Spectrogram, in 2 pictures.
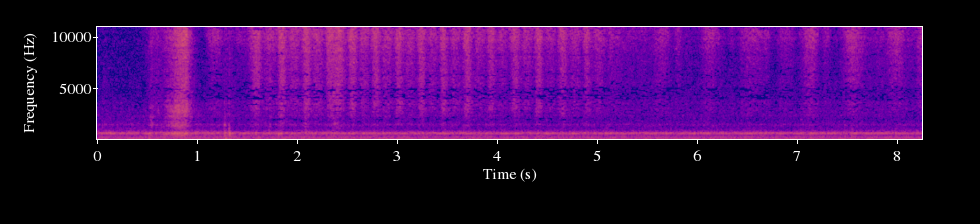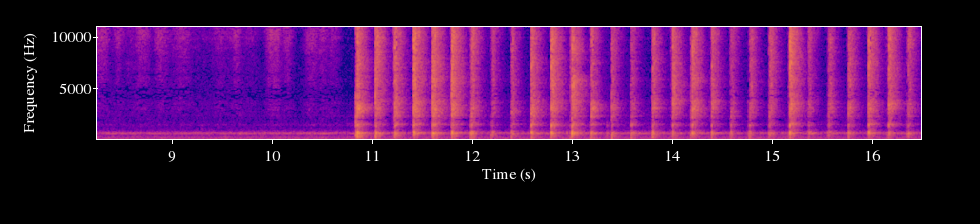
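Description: Hands working the lower legs in a self-massage. First comes a faint, quick, even rubbing, then from about eleven seconds in a loud run of rapid strokes at about five a second. A faint steady hum runs underneath.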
